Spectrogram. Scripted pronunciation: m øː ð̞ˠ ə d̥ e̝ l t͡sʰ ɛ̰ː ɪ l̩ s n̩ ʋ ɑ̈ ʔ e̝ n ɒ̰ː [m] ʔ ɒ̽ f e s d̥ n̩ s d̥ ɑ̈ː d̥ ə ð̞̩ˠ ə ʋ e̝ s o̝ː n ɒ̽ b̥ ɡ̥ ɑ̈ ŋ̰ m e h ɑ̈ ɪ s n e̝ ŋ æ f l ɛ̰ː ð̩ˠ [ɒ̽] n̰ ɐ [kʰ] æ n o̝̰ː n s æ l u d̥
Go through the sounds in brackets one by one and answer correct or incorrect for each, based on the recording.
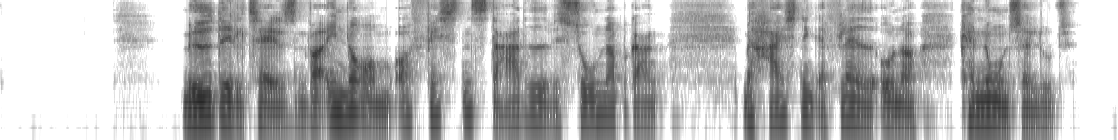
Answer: correct, incorrect, correct

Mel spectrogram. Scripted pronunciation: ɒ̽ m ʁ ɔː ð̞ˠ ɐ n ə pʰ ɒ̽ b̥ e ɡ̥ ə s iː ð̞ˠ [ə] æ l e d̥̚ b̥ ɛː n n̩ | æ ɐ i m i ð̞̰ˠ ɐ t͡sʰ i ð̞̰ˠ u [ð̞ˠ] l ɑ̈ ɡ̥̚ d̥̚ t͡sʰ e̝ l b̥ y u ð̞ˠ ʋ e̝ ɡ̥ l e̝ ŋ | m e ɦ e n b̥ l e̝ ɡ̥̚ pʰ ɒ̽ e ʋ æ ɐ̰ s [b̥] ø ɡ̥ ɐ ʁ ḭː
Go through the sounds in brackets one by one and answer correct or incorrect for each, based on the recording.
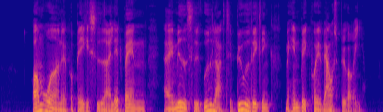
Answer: incorrect, correct, correct

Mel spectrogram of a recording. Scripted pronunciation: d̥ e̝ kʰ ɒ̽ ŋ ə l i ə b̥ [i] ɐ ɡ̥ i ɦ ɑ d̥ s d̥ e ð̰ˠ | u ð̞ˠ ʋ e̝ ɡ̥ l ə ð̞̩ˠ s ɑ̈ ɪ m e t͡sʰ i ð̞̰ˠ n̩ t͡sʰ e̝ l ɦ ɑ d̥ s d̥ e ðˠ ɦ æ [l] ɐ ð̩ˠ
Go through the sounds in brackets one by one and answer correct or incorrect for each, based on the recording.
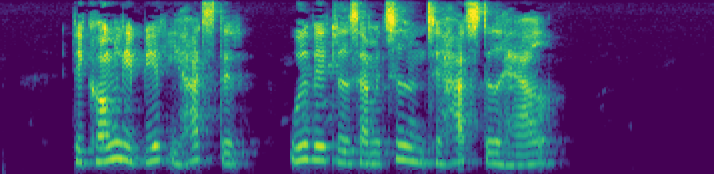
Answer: correct, incorrect

